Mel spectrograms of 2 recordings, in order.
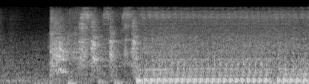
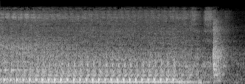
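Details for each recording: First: Honda Wave with a CBR300 engine, first start on a newly loaded tune file: catches after a short crank and settles into a quick, steady idle that is too fast, so the fuel value is then lowered; fast idle. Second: Honda Wave fitted with a CBR300 engine, running the stock CBR300 ECU file, idling at about 1,700–1,900 rpm: even, quick pulsing idle with steady firing and no knocks or misses, then switched off; normal stock idle.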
